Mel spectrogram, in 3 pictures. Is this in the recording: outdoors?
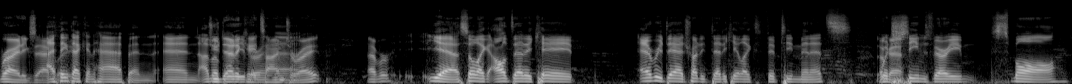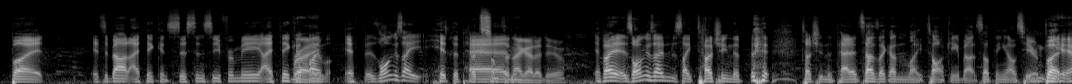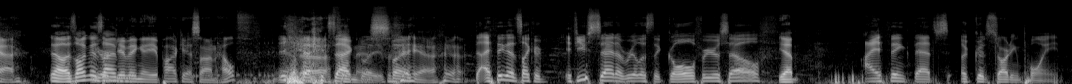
yes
